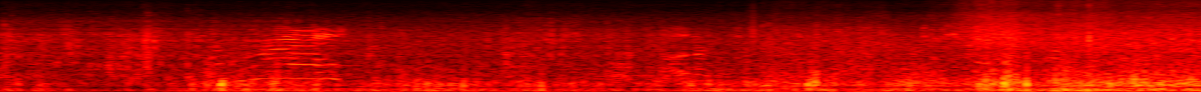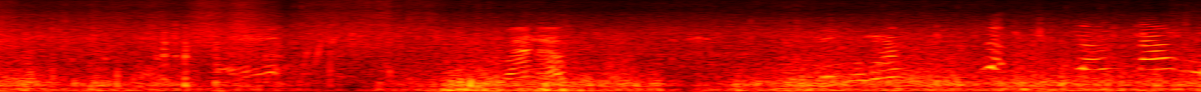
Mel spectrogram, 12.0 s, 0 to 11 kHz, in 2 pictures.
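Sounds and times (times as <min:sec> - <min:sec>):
wading through water: 0:00.0 - 0:12.0
wind buffeting microphone: 0:00.0 - 0:12.0
rice stalks rustling: 0:04.7 - 0:08.2.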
